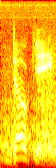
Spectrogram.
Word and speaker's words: Doki: other drivers to get the proper pronunciation of doki I'm glad you got that straight because I was going to say dookie I saw a dookie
